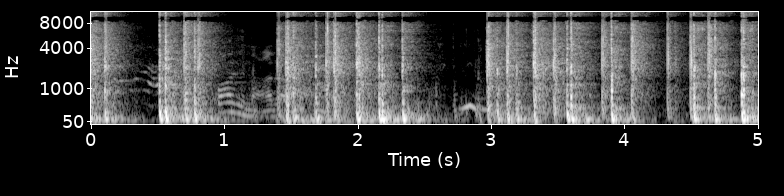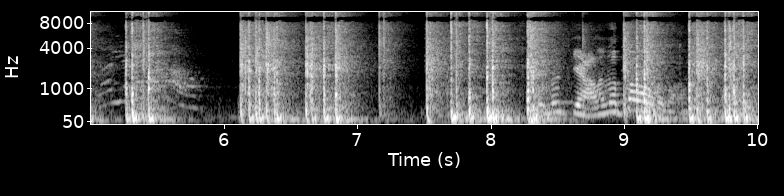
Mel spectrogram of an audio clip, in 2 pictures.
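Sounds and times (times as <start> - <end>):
firecrackers banging: 0.0 - 10.0.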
